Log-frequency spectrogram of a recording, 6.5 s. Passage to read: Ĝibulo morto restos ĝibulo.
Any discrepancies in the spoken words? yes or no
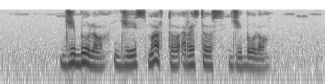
yes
